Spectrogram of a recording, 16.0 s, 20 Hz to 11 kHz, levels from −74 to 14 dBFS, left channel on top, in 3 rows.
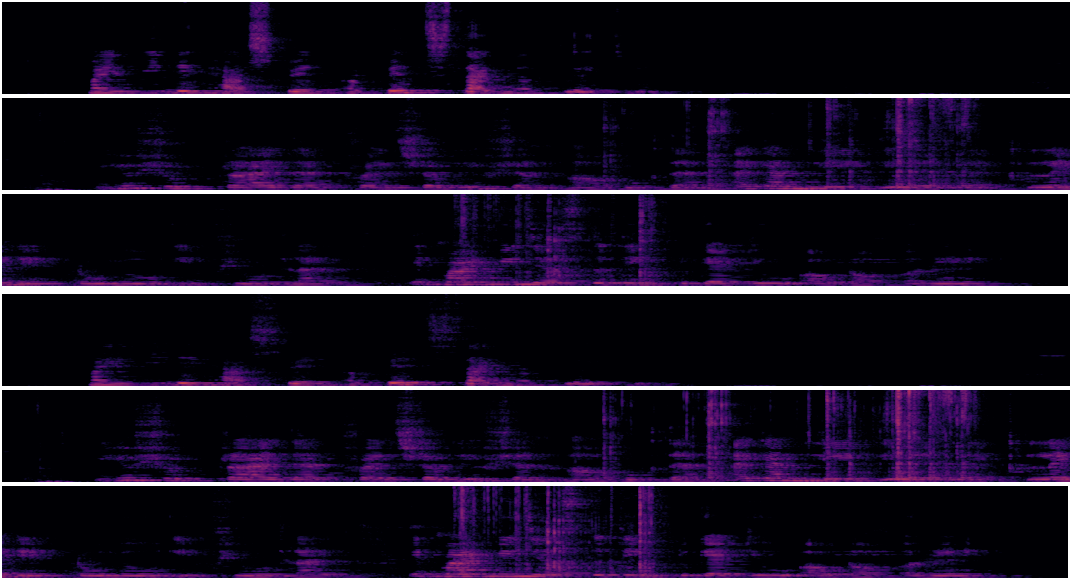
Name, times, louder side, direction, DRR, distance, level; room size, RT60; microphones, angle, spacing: voice 1, 0.4-3.3, left 2 dB, 80° left, 6 dB, 1.7 m, -40 dB
voice 2, 5.4-15.5, right 1 dB, 70° right, -1 dB, 5.6 m, -44 dB
Coin (dropping), 8.2-8.5 8.7-10.3 12.9-14.0, right 7 dB, 30° right, 0.8 m, -40 dB
10.5 x 10.0 x 9.0 m, 0.64 s
head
